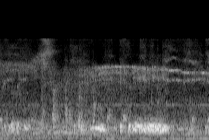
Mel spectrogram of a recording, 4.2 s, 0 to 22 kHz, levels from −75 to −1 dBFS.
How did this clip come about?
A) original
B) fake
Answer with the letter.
B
